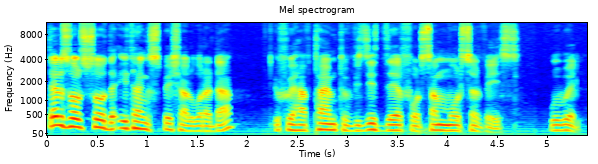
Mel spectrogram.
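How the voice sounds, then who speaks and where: An actor with an Ethiopian accent playing an organized, courteous, gently grumbling male researcher in an educational radio drama, speaking in a measured, explanatory way. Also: medium pitch, expressive, dry recording, close to an everyday voice. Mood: helpful, practical.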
